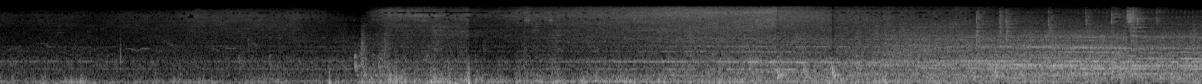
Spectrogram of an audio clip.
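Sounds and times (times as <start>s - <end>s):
train wheels on track: 0.0s - 12.0s.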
